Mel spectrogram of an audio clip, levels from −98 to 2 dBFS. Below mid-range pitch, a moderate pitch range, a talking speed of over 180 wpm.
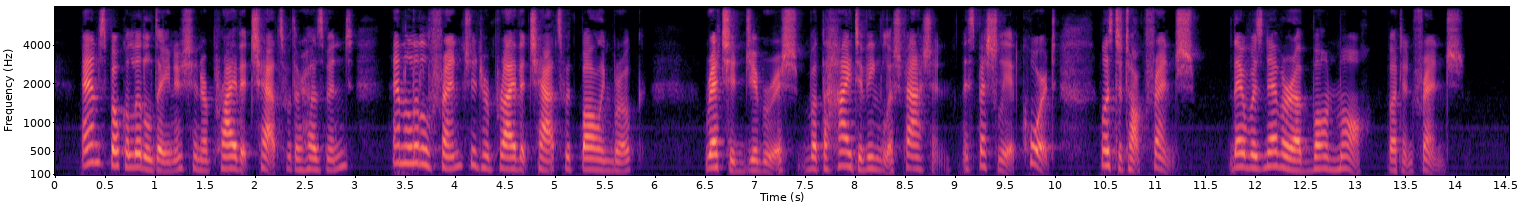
No: high, 205 Hz; average, 4.2 semitones; average, 190 wpm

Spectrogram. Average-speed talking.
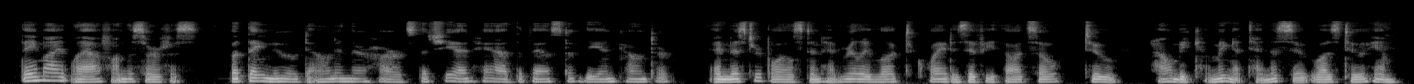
Yes: average, 185 wpm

